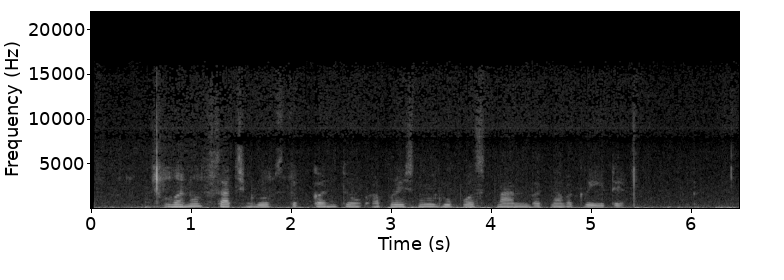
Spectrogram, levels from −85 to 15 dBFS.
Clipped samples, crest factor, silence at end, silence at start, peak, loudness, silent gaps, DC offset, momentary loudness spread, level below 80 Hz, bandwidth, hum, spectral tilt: under 0.1%; 28 dB; 0 s; 0.05 s; 0 dBFS; -31 LUFS; none; under 0.1%; 21 LU; -38 dBFS; 16.5 kHz; none; -5.5 dB/octave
